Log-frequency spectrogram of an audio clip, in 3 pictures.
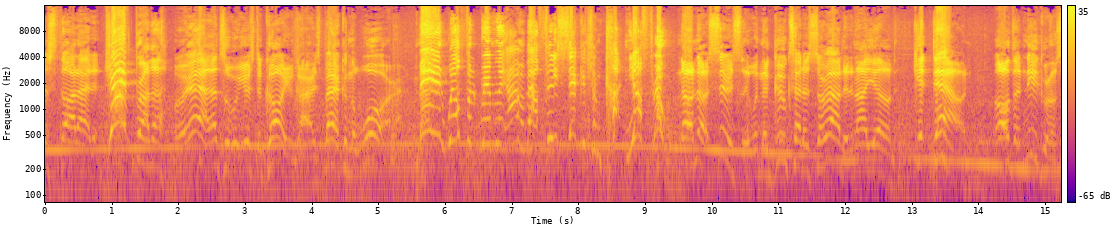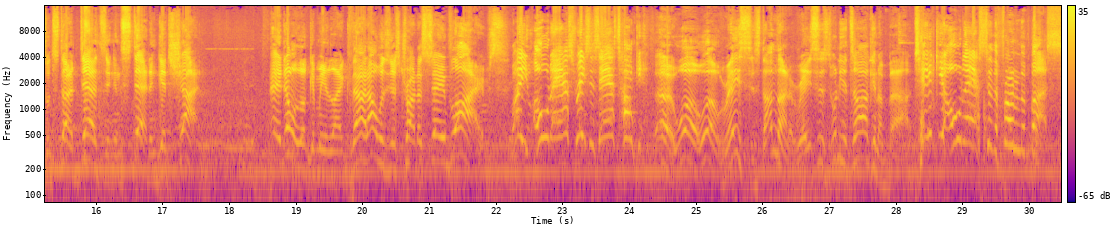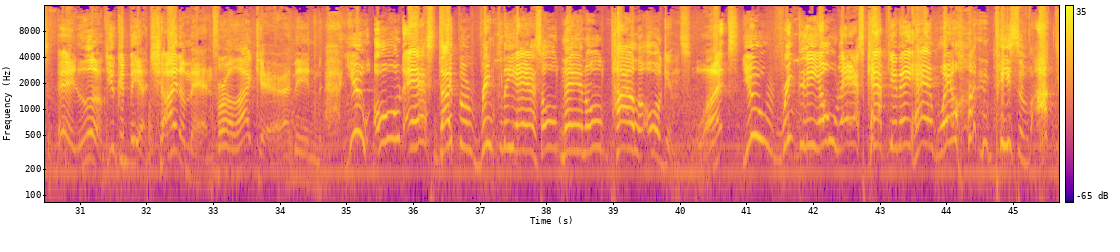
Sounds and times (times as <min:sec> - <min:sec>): Speech: 0:00.0 - 0:17.6, 0:18.6 - 0:45.6
Vehicle: 0:00.0 - 0:45.6.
